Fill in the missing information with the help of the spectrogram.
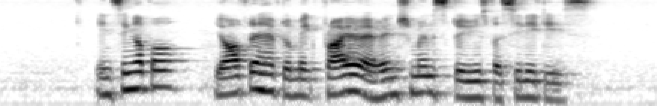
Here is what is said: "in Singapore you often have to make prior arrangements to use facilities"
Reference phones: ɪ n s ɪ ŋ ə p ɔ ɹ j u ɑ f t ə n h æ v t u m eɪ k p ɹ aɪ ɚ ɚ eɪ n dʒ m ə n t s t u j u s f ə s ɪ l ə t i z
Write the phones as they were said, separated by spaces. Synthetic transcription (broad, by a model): ɪ n s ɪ ŋ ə p ɔ j u ɑ f t ə n h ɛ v t u m eɪ k p ɹ aɪ ɚ ɚ eɪ n dʒ m ə n t s t u j u s f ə s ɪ l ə t i s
